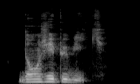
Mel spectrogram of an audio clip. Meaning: 1. danger to the public, danger to everybody, public menace 2. danger to the public, danger to everybody, public menace: reckless driver
- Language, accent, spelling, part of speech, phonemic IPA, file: French, France, danger public, noun, /dɑ̃.ʒe py.blik/, LL-Q150 (fra)-danger public.wav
